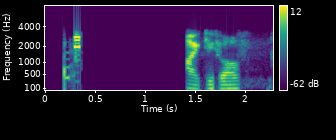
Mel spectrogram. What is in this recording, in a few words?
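Sheriff's Office Dispatch; wake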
